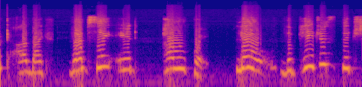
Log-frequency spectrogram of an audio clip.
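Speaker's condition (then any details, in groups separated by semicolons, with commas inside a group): Cerebral palsy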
